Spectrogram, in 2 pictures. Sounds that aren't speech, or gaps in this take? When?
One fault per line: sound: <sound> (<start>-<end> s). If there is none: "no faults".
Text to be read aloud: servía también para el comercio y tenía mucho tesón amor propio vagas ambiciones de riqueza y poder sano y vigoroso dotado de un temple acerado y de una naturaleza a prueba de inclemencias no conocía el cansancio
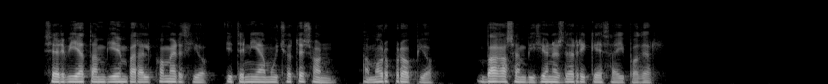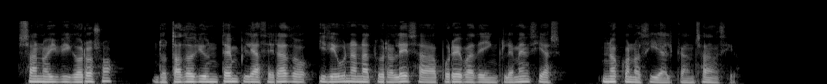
no faults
